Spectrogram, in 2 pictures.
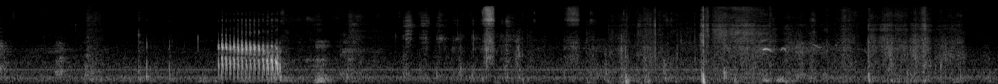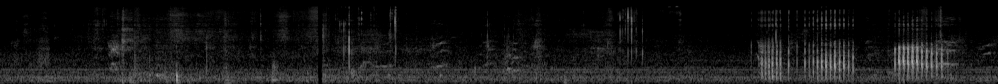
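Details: A three-week-old male French Bulldog puppy gives a few short, high whining yelps separated by long quiet stretches.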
